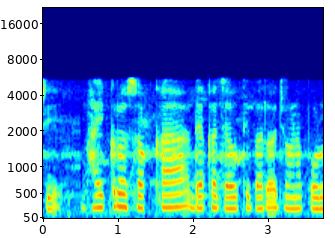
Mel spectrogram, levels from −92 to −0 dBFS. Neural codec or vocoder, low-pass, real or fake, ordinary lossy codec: none; 5.4 kHz; real; AAC, 32 kbps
